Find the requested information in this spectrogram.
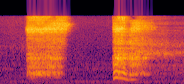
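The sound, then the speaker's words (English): A deep breath taken during a guided meditation: one long, loud inhale, a short pause, then a long audible exhale that trails into a soft voiced sigh. “you can take a deep breath. So take a deep breath.”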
